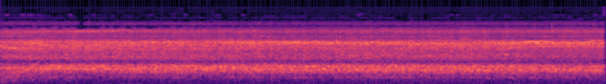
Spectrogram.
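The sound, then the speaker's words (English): A large rally crowd cheers in a loud, sustained roar, voting by cheers for the slogan "Make America Great Again", a steady wash of voices and noise with no single speaker standing out, holding level for several seconds before cutting off abruptly. “Let me just hear by your cheers what you like.”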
